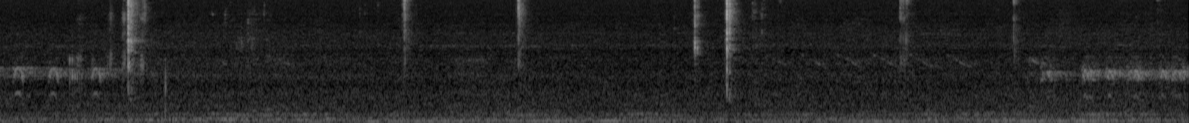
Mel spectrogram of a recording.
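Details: A squirrel scrapes down a very thick black walnut shell, giving scattered sharp cracks and scrapes over a low background rumble.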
